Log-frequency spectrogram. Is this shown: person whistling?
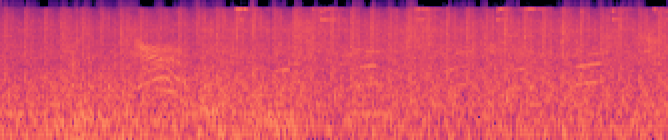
no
